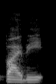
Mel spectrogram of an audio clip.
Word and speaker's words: Bibee: And by the way, we have confirmed it is Bybee. It is not Bibby, despite the fact that it is spelled like Bibby.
